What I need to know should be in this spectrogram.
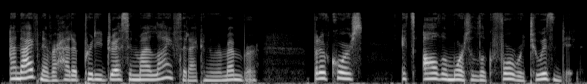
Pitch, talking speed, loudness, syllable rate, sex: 225 Hz, 265 wpm, -18 LUFS, 7.4 syllables/s, female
